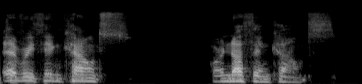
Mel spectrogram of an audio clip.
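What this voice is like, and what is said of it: Imitates another person's voice. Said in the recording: “That's my Tibbs impression.”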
